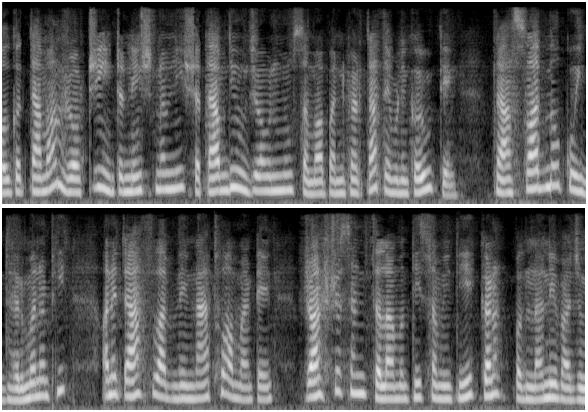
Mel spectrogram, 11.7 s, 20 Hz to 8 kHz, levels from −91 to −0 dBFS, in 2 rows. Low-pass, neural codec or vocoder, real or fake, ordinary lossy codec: 7.2 kHz; autoencoder, 22.05 kHz, a latent of 192 numbers a frame, VITS, trained on many speakers; fake; AAC, 32 kbps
